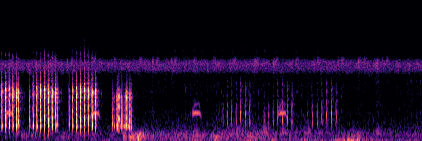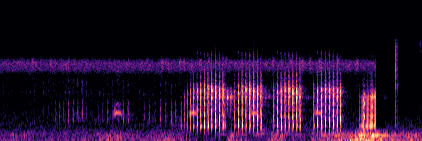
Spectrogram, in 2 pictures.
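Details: A southern leopard frog in Ohio, which calls only from early March to April, gives guttural clucking bursts that are faster and more explosive than a northern leopard frog's, over a steady high insect-like drone.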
